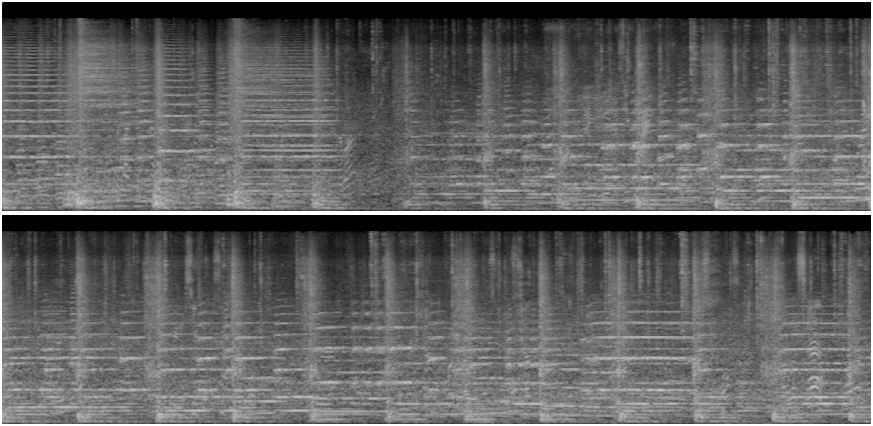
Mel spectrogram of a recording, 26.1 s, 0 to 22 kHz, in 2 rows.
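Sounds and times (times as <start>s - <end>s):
brass sustained melody: 0.0s - 5.4s, 6.0s - 26.0s
steady drum stroke: 0.0s - 26.0s
wind band playing a march: 0.0s - 26.0s.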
